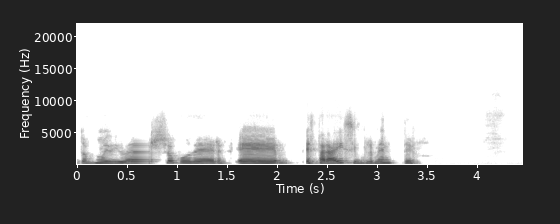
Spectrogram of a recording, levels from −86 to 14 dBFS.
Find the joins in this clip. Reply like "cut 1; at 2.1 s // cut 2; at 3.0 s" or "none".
cut 1; at 1.0 s // cut 2; at 1.5 s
